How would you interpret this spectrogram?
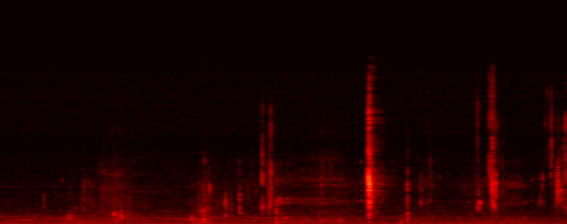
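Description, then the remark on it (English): Quiet sipping of Mountain Dew Live Wire, an orange-flavored soda, from a glass: soft wet mouth sounds and small clicks, with one sharp clink near the middle. Nobody speaks. “if you would like to grab your glass, take a sip and let me know what you think.”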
